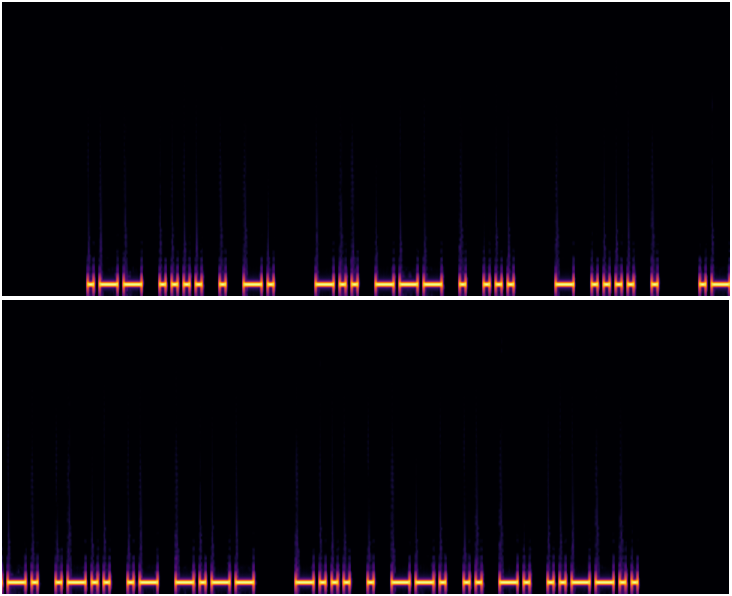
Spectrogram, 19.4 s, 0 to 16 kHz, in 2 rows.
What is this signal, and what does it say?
Morse code, heard as a keyed tone, about 15 wpm, 700 Hz. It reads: WHEN DOES THE PLAY BEGIN?
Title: Sentences from Top 1000 Words - Review Part 1 - 15wpm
